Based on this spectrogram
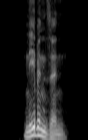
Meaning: connotation
- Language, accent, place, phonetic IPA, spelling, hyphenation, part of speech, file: German, Germany, Berlin, [ˈneːbn̩ˌzɪn], Nebensinn, Ne‧ben‧sinn, noun, De-Nebensinn.ogg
